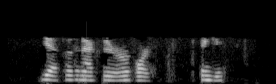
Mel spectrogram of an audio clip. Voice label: Police Dispatch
